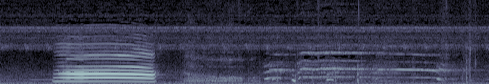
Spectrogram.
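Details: A monkey cries with one loud, flat, even wail of about a second, followed by fainter broken tonal squeals and soft rustling.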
